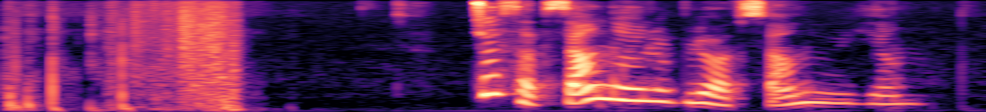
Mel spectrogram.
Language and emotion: Russian, positive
